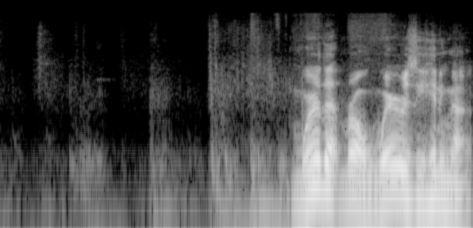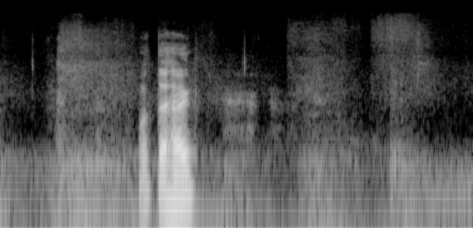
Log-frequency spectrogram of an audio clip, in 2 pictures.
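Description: Magic blasts whoosh and crackle in short bursts.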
